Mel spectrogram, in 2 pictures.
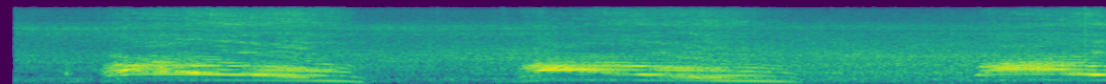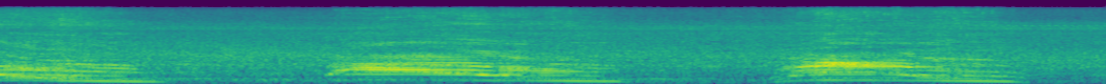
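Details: Tiger at a zoo giving five deep, moaning roars about two seconds apart, each a drawn-out falling groan rich in low harmonics, over a faint steady background hiss.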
